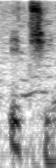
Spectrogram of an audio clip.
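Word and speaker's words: ecchi: H em japonês você pronuncia eti.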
